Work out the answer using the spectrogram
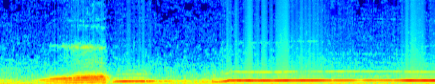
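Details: Turtle dove (puter pelung, European turtle dove) gives a brief wavering, rolling coo, then a long, melodious, low hollow note that slides up and holds steady for about two seconds, with faint background hum.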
